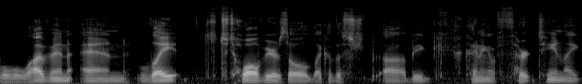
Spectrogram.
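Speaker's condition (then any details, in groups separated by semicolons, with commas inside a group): Stutter; stutter since young childhood, speech help stopped around age 11 or 12, therapy, 12-step programs, now sober; still stutters, public speaking still hard, sounded fluent on air, feels safe in studio; stutters on f of furniture mover, no stutter when drunk, cares less when feeling safe; repeated sounds, blocks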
